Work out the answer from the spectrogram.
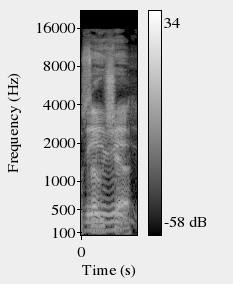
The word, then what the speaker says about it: Saoirse: Yeah, it's like I just thought of it as like Sammy Sosa, but with an SH in it. You know, so Sosa.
